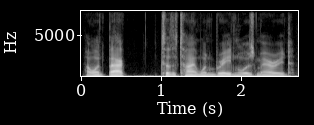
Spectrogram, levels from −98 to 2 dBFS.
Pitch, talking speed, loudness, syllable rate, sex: 90 Hz, 200 wpm, -21 LUFS, 5.5 syllables/s, male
